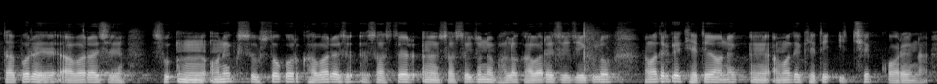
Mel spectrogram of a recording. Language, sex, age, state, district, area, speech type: Bengali, male, 18-30, West Bengal, Purulia, urban, spontaneous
